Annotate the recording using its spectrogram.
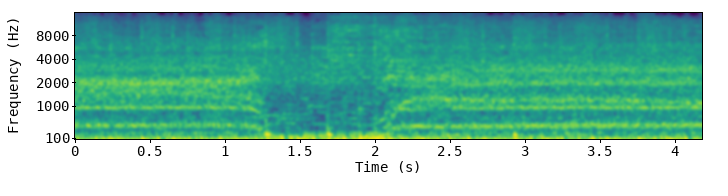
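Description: Japanese idol metal song playing: heavy drums and bass under two long held notes, the first ending about a second in and the next starting just past halfway.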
